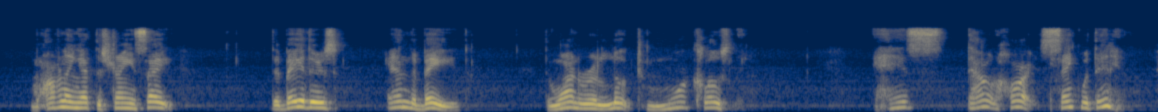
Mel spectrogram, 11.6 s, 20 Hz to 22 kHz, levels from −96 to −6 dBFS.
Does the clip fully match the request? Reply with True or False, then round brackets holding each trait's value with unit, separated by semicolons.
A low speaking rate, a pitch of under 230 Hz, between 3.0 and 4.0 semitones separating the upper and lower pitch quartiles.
True (115 wpm; 185 Hz; 3.5 semitones)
